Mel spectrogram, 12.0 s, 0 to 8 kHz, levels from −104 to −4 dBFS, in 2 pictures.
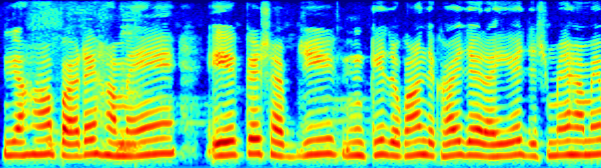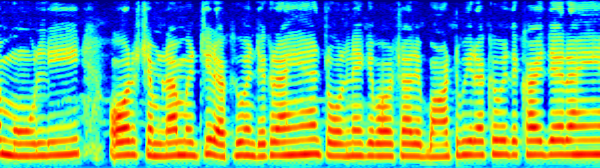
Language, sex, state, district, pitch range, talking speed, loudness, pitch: Hindi, female, Rajasthan, Churu, 225-250 Hz, 170 wpm, -17 LUFS, 235 Hz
